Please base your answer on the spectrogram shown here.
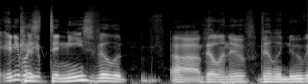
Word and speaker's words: Villeneuve: Villeneuve is how you say the last name.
